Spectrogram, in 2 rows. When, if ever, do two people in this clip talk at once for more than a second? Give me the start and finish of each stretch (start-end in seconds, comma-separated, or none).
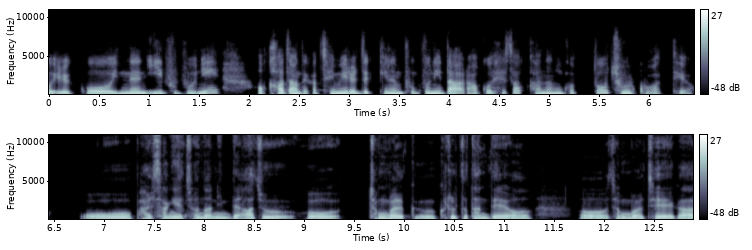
none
